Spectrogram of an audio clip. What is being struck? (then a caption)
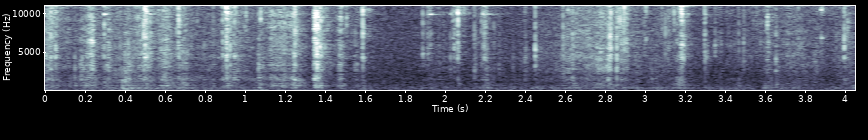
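Synthetic leather jacket. Long natural nails on both hands scratch and claw at the chest panel of a black faux leather jacket worn on the body, its soft synthetic leather giving quiet, bright rasps. Quick scratchy ticks and brushing strokes come in irregular bursts, mostly high in tone with almost no low end, each dying away almost at once.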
